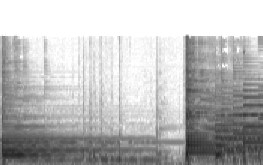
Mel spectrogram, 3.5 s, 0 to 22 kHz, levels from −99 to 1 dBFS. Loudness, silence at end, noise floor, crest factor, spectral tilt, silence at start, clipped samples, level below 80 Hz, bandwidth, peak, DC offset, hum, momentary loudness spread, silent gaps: -22 LUFS; 0 s; -42 dBFS; 22 dB; -6 dB/octave; 0 s; under 0.1%; -44 dBFS; 10 kHz; -2 dBFS; under 0.1%; none; 21 LU; none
